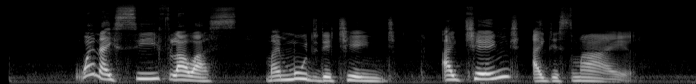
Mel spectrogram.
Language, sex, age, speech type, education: Nigerian Pidgin, female, 30-45, spontaneous, tertiary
